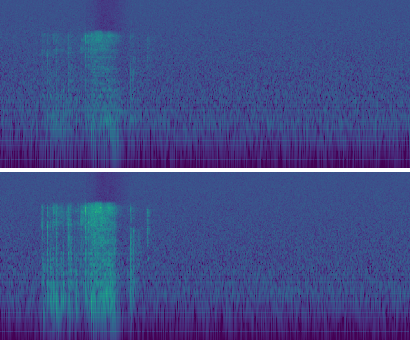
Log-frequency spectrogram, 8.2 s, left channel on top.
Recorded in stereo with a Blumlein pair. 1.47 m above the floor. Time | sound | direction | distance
0.8 | tearing paper | 60° right | 1.3 m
